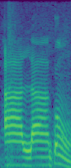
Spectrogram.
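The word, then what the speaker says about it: 阿拉贡: Esto significa A, luego tendremos este que se lee la y luego tenemos este que se lee con a la con.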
